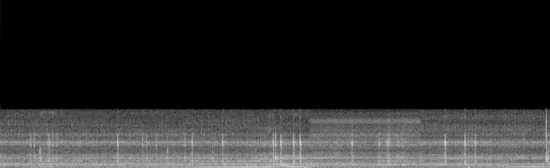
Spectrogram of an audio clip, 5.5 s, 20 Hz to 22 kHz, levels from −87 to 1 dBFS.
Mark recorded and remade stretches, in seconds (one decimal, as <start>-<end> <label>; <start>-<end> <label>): 0.0-3.1 recorded; 3.1-4.2 remade; 4.2-5.5 recorded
